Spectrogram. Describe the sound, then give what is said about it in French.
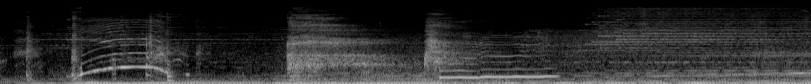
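A played-back sound effect of pleasure moaning: a rising, swooping vocal moan followed by breathy gasps and a held, wavering note, fairly loud, with no talking. “On se repasse le bruit du jouissement.”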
